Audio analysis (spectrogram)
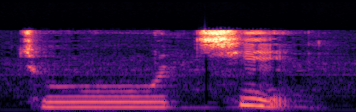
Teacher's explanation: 히읗과 지읒이 만나서 치읒이 되었습니다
